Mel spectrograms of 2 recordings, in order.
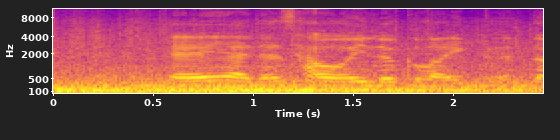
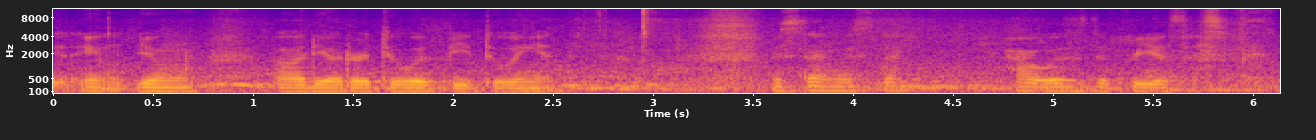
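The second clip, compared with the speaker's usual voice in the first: muffled by surgical mask; speaking behind mask; through a face mask; 7 semitones lower, 15 dB quieter than usual. Real, not acted. Seen 0: Speaker wears blue surgical mask over mouth throughout labelled words.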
